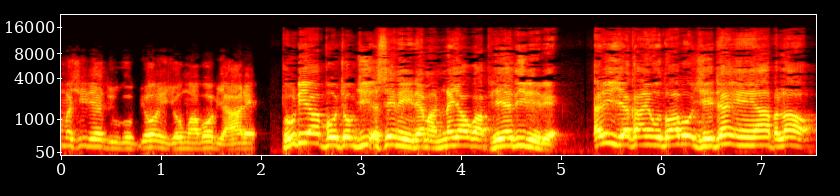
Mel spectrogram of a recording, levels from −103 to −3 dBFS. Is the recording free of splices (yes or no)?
no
